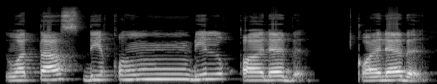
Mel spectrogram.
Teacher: با پہ ہم قلقلہ کریں گے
